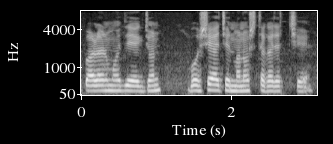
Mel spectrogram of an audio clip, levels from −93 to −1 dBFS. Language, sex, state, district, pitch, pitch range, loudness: Bengali, female, Assam, Hailakandi, 180 Hz, 175-190 Hz, -14 LUFS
